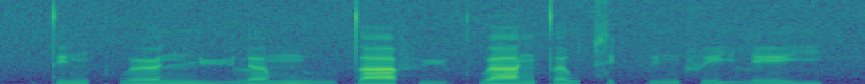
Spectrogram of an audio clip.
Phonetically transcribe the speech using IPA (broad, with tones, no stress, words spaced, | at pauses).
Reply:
t̪ɪ˧ŋkʷʰœː˨˥n n̪yː˨˩lɐ˨˥m n̪uː˨˩t̪aː˥ fyː˨˩kʷʰaː˥ŋ t̪ɐ˥wt͡sɪ˨k̚pɪ˨ŋfe˧j le˥j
